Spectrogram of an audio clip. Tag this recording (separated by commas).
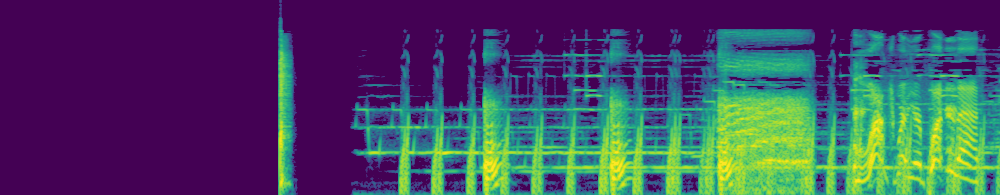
Speech, Music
